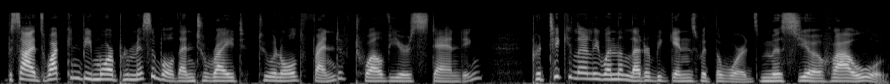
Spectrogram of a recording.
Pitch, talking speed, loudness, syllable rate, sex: 185 Hz, 180 wpm, -22 LUFS, 5.2 syllables/s, female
